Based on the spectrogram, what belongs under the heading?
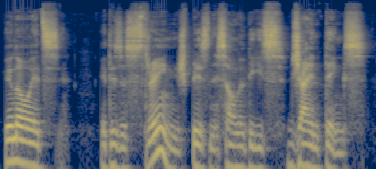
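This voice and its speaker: A man's voice: mid-range voice, measured pace, slightly rough, voice pushed down. A man voicing a fussy, nosy old male gnome exhibitor who speaks hesitantly. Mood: suspicious.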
